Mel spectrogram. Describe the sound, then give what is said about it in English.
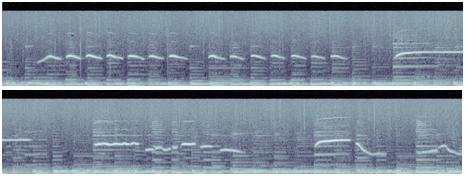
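A person whistles to call a horse, a series of short repeated chirping notes, then longer rising and falling calls, loud, over a steady low background of music. “You must whistle when you want your horse to come to you. Something kind of like this.”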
